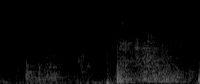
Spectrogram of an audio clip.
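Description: Faint scraping of a steel trowel spreading sand-cement-lime plaster across a brick wall, a little louder about a second in.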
